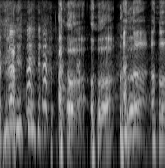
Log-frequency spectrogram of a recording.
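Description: A close, loud series of raspy coughs and throat-clearing bursts, several in quick succession over a couple of seconds with short gaps between them.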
